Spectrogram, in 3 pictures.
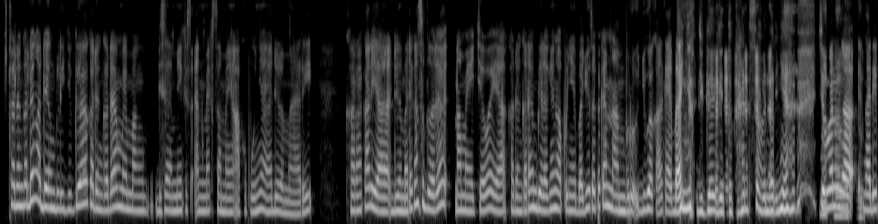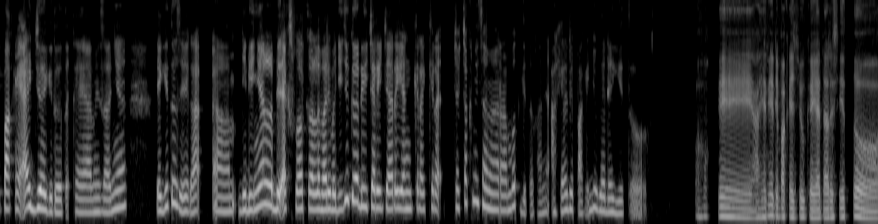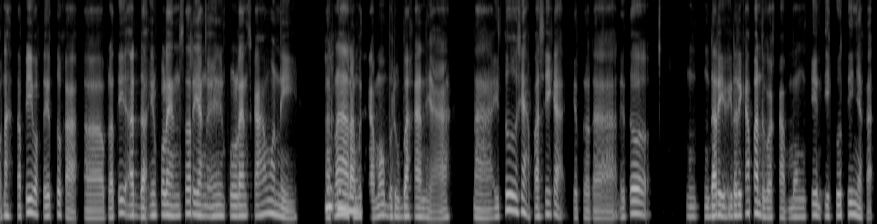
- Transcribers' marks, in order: in English: "mix and max"; in Sundanese: "nambru"; laugh; laughing while speaking: "banyak juga gitu kan sebenarnya"; in English: "explore"; static; in English: "nge-influence"; other background noise
- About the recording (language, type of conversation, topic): Indonesian, podcast, Pernahkah kamu sengaja mengubah gaya, dan apa alasannya?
